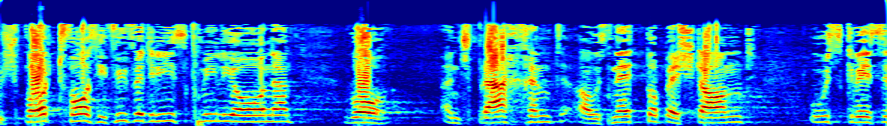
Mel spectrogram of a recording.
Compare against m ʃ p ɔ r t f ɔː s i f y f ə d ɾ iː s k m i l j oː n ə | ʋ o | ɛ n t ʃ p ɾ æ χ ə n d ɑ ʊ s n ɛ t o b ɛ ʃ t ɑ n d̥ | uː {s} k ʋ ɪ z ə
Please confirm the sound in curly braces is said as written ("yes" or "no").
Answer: yes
